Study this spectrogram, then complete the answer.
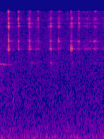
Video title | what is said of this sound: Digging History - Honoring the Sacrifice "Digging in Virginia, Hurricane & Barboursville" | when you shake it there's something in it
